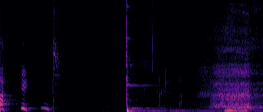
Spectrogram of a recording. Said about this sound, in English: Sorry, guys, I keep hitting my glass again.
